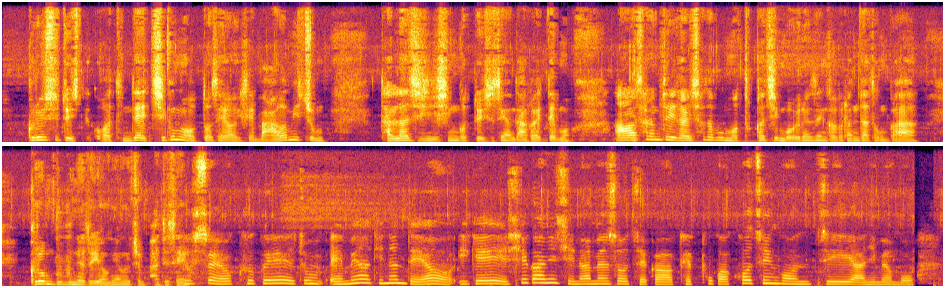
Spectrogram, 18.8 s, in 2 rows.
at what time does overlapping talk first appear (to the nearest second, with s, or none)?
none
